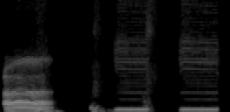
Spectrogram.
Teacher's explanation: मध्य स्वर में केवल एक स्वर आपका आता है, वह है अ। आप जब अ का उच्चारण करते हैं तो देखेंगे कि जिह्वा जो है एकदम नॉर्मल स्थिति में रहती है, बहुत ज्यादा इधर उधर नहीं मकती, केवल बीच का हिस्सा ही टच करता है ताल से।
